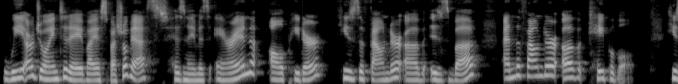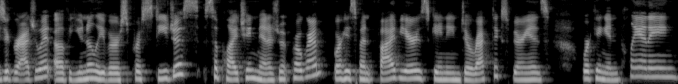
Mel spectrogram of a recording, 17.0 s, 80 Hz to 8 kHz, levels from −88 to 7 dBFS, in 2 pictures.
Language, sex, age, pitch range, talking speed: English, female, 20-39, 190-240 Hz, 155 wpm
